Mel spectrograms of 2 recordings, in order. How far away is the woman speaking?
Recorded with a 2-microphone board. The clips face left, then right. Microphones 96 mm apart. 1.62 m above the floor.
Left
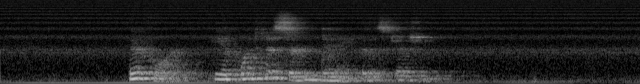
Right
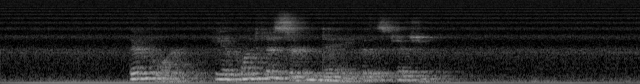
About 1.5 m.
